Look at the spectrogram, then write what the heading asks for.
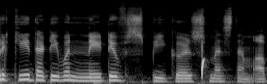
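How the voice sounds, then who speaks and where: A woman with an Indian accent at a moderate pace, ordinary pitch variation, in a very clean recording with a silent background. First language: Hindi. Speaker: German language teacher. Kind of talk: tutorial.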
